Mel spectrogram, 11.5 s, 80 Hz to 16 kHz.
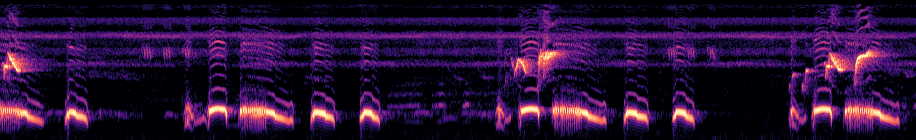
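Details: Spotted dove call in the 'kuk 2' style, a lure to get other doves calling: three rounds of short hooked coos and a long rough falling coo, each opened by a sharp high whistle from another bird.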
